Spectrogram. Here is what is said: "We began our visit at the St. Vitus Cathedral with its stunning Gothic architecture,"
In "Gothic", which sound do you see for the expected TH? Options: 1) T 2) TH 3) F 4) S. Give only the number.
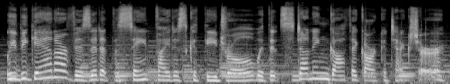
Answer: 2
